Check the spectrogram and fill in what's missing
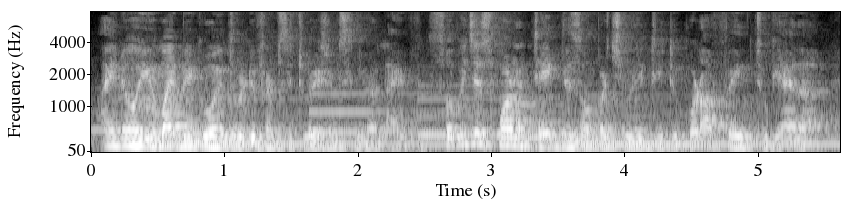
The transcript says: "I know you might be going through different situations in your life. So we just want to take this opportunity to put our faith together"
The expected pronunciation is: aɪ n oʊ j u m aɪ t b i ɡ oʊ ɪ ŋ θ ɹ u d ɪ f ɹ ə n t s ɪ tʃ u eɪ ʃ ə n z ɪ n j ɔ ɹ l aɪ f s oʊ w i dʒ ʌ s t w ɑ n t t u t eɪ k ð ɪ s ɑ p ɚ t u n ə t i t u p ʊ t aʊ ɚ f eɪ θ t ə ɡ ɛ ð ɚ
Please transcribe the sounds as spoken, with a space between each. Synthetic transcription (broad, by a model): aɪ n oʊ j u m aɪ t b i ɡ oʊ ɪ ŋ t ɹ u d ɪ f ɹ ə n t s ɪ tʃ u eɪ ʃ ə n s ɪ n j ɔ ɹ l aɪ f s oʊ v i dʒ ʌ s t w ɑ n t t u t eɪ k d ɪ s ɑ p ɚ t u n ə t i t u p ʊ t aʊ ɚ f eɪ t t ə ɡ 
